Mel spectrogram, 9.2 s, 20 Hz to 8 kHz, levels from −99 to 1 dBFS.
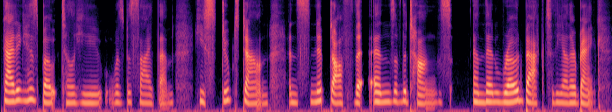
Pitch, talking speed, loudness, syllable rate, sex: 200 Hz, 175 wpm, -21 LUFS, 4.4 syllables/s, female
